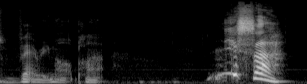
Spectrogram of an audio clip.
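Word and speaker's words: Nyssa: Nissa! You got to say it like that. Nissa.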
